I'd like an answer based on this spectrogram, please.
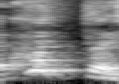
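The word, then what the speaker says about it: couth: 원래 쿠트, COUT. 쿠트 참 발음도 어렵고요.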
